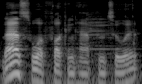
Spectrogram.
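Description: A man's voice: sits low, big pitch swings, a little slow, bright, forceful tone, faint music behind. A young man streaming a game on a headset mic, muttering and swearing as he plays, congested from a cold and a sore throat. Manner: laid-back, mutters to himself, swears often. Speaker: gaming streamer. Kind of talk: casual live gameplay commentary. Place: home room at a computer.

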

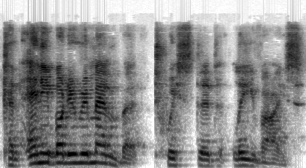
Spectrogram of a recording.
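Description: Man in his forties, chatty co-host on a webcam, fairly high voice, jokey. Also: big pitch swings, a little slow. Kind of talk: casual chat show banter. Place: home room with virtual bar backdrop. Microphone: video call webcam.

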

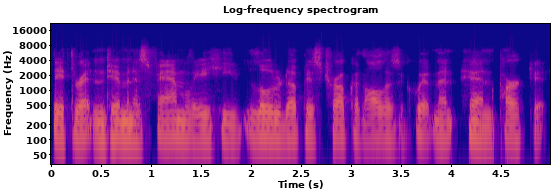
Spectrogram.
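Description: A man in his sixties, a retired ranger, telling his stories in a measured, plain-spoken way with many fillers. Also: mid-range voice, little pitch movement, dry recording, muffled recording. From Los Angeles, United States. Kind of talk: casual interview storytelling.

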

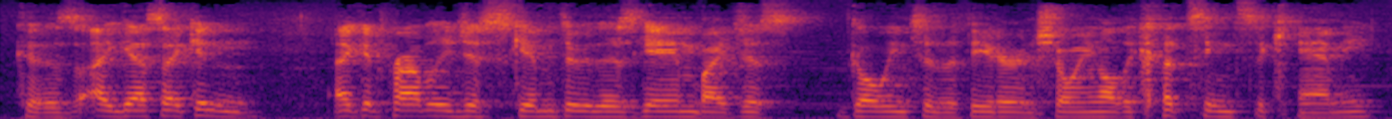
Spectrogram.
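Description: A man's voice: mid-range voice, flat delivery, moderate pace, slight background noise. A man streaming a video game, chatting casually as he plays. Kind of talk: casual live-stream chat while gaming. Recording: roomy room sound, game music behind. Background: video game music.

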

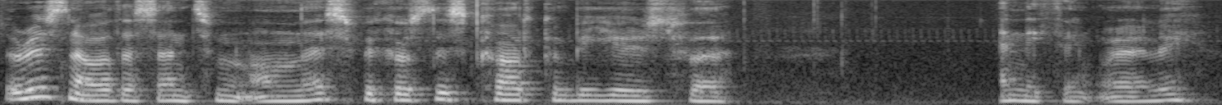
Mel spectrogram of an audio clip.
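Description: A woman's voice: low voice, moderate pace, slightly rough. An older woman chatting through a card-making tutorial in a casual, self-deprecating way. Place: indoor craft table. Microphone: camera over a desk, hands only.

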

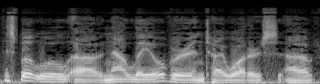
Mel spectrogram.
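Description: An older man directing a sailing school, answering interview questions in a measured way with many pauses. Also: fairly low pitch, a little mellow, slight background noise. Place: outdoors at a regatta.

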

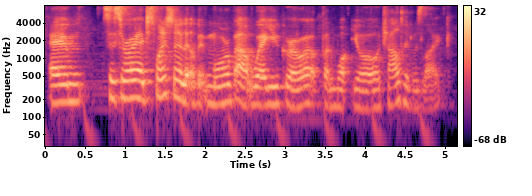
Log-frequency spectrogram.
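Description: A woman's voice: on the low side, steady tone, fairly quick, vocal fry. A young adult woman interviewing a guest over a video call from her home, asking long, winding questions. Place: home room. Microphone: video call webcam.

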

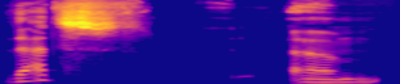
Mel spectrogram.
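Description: A man in his sixties talks in an unhurried, halting way, as if working out each thought. His voice is on the low side and recorded dry and close at a studio microphone. The style is casual, reflective podcast conversation. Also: expressive, creaky, dry recording. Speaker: podcast guest, artist and songwriter. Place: small podcast studio with curtains. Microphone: close podcast microphone on a stand.

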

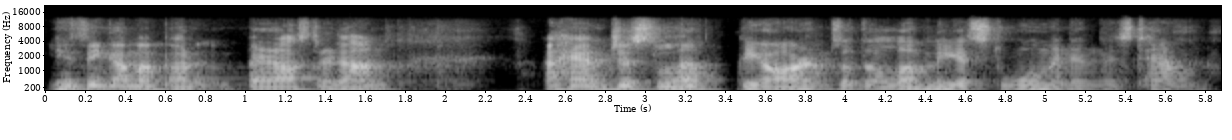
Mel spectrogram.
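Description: A man's voice: medium pitch, steady tone, normal speed, sharp tone, lightly acted. A man playing an insinuating, flirtatious suitor, coaxing and needling in stage dialogue. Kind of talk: dramatic dialogue in a play reading. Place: indoors at home on a video call.

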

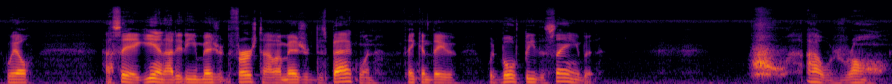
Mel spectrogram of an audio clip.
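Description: A man's voice: medium pitch, normal speed, long pauses, fairly bright tone, no echo. A middle-aged man with a Southern American accent, chatting casually and folksily as he thinks aloud through a DIY job for his vlog. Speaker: truck camping vlogger. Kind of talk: casual DIY chat to camera. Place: outdoors and inside a truck bed by an open garage. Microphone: handheld phone at arm's length.

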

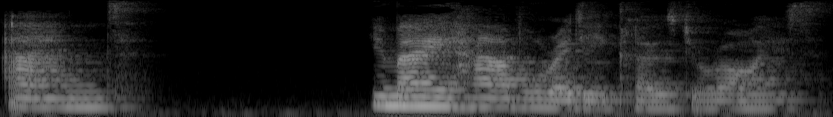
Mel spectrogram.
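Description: A woman leading a guided body scan as a relaxation teacher, giving gentle instructions in short phrases with long pauses. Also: fairly low pitch, fairly even intonation, roomy sound.

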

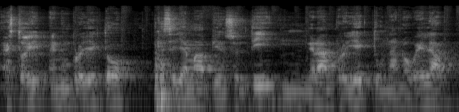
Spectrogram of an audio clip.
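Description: A man's voice: on the low side, flat delivery, normal speed, roomy sound, soft background music. A young man presenting a recipe in a casual, playful cooking segment, talking straight to his viewers. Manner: upbeat, playful, addressing viewers directly.

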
